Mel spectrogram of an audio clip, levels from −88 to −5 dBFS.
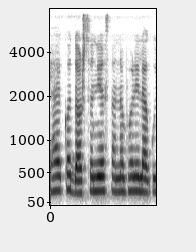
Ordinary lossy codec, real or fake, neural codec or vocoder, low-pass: none; real; none; 7.2 kHz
